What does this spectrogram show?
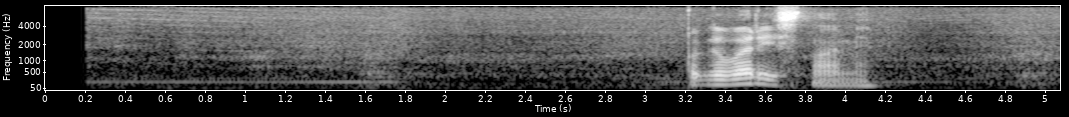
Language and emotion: Russian, neutral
